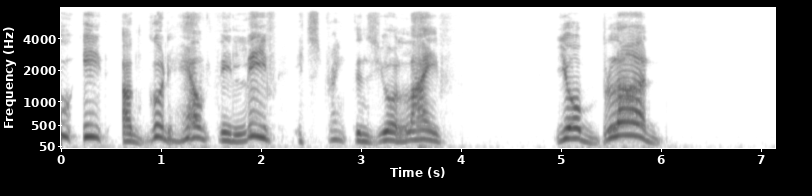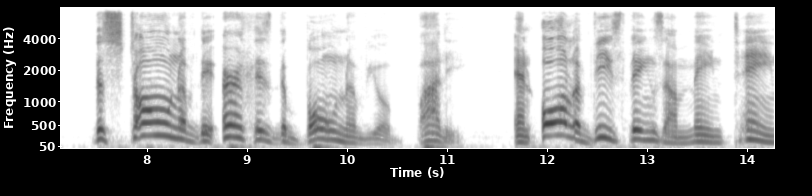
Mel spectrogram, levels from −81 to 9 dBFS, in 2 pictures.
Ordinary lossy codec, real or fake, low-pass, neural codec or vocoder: Opus, 64 kbps; real; 7.2 kHz; none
